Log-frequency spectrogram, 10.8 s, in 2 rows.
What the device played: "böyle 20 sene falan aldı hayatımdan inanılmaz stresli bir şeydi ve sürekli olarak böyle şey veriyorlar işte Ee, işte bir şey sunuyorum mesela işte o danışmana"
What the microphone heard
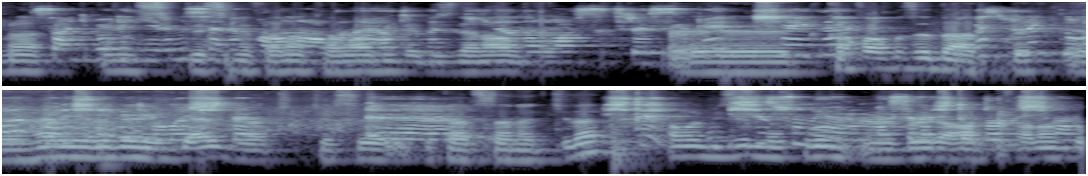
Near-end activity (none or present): present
